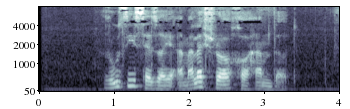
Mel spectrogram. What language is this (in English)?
Persian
